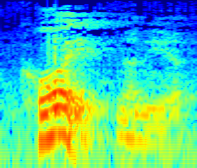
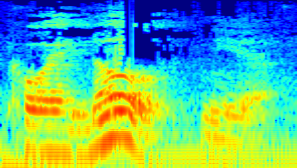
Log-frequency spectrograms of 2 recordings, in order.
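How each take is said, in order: First: Koinonia with the first syllable, KOI, punched; slow Koinonia, stressed right at the start. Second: Koinonia with a long, heavy NO in the middle; very slow koinonia, stressed on its second syllable. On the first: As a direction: hit the opening KOI of Koinonia, then fall away. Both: Shown as a demonstration. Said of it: "each time stressing a different syllable".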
